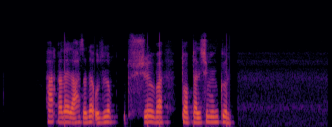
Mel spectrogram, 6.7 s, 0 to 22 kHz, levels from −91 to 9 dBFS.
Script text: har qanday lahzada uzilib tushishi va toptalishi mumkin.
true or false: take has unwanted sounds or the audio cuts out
false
